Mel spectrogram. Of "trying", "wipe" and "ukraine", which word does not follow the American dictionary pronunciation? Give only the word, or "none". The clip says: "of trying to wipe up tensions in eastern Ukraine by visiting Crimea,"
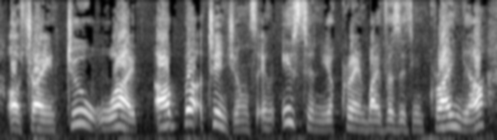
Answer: none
